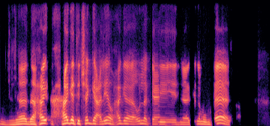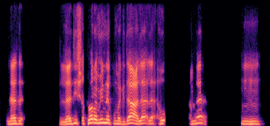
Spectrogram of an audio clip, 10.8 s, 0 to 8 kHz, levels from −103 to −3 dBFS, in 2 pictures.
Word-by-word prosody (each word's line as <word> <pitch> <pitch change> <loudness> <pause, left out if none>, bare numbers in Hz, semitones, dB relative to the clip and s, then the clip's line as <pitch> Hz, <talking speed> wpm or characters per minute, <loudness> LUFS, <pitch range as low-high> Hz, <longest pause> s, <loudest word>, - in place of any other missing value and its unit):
لأ 135 +4 -2
ده 150 -2 +2
حاج 190 +6 +4
حاجة 195 +4 +4
تتشجّع 185 0 0
عليها 175 +7 -2
وحاجة 170 0 -4
أقول 165 +5 -7
لك 165 -2 -8
يعني 140 -2 -5
ده 125 0 -6
كده 160 -1 -7
ممتاز، 150 - +1 0.9
لا 165 +4 +3
ده 175 -2 -1 0.7
لا 140 +4 +2
دي 185 +5 +1
شطارة 200 +5 +3
منك 215 -2 +3
ومجدعة 175 +3 +4
لأ، 195 +4 +1
لأ 180 0 -2
هو 185 +1 +1 0.5
تمام، 185 +3 -2 0.7
اهم. 155 -2 -4
165 Hz, 140 wpm, -21 LUFS, 145-185 Hz, 0.9 s, حاج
